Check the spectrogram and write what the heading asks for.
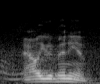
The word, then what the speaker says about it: aluminium: i get can you will or as the british say how do they say it yeah yep oh yeah aluminium yeah so i'm going to try to weld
